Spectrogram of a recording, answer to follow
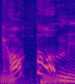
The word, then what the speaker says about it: Cockbottom: It's pronounced Cockbottom, love. The pleasure's mine and all.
